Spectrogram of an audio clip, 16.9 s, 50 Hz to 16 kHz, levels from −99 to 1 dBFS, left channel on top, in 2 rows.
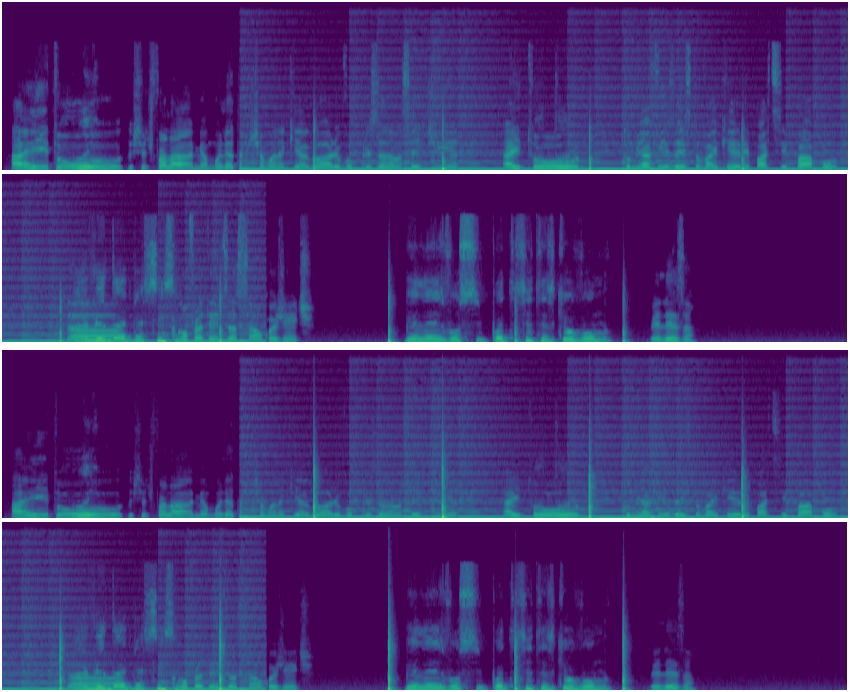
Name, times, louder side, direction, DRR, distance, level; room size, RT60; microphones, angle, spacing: voice 1, 0.1-4.6 5.0-8.4 9.0-9.7 10.2-11.5 14.9-15.4, left 3 dB, 65° left, 2.2 m, -47 dB
sound 1, 2.4-11.1, equal, 5° right, 3.5 m, -45 dB
sound 2, 3.1-3.2 4.4-4.6 5.9-6.0 7.4-7.6 9.0-9.1 10.6-10.8 12.3-12.5 13.6-13.7 14.6-14.8, right 5 dB, 55° right, 0.5 m, -36 dB
voice 2, 5.3-5.7 9.2-10.3 12.5-14.6, left 1 dB, 15° left, 1.6 m, -41 dB
head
